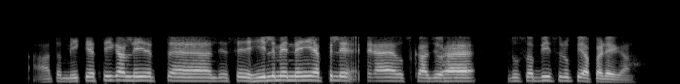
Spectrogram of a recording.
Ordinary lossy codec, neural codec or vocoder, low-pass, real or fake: none; codec, 16 kHz in and 24 kHz out, 1 kbps, XY-Tokenizer; 3.6 kHz; fake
